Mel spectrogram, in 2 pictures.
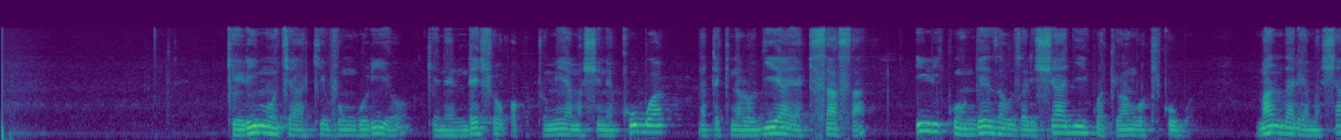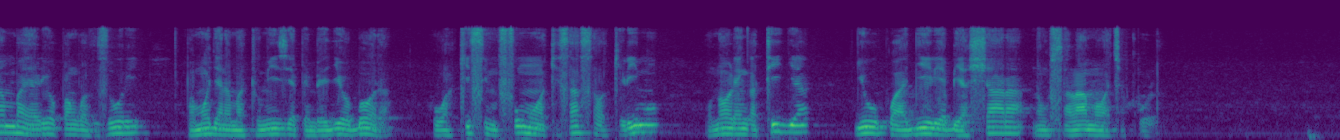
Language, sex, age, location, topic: Swahili, male, 18-24, Dar es Salaam, agriculture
